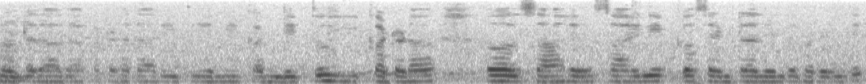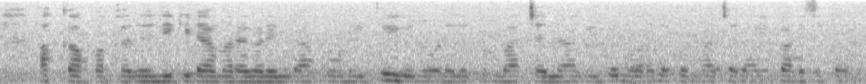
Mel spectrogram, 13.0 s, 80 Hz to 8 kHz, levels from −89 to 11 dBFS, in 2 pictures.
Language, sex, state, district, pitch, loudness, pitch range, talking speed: Kannada, female, Karnataka, Belgaum, 185 Hz, -32 LUFS, 180-190 Hz, 110 wpm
